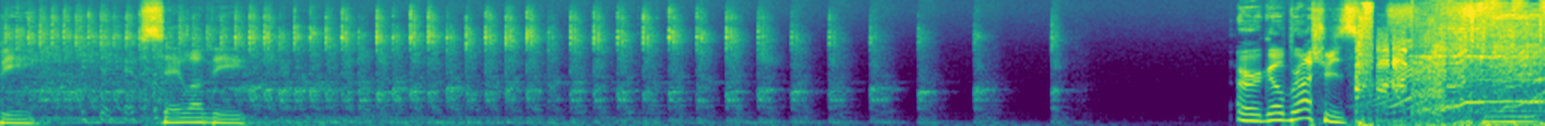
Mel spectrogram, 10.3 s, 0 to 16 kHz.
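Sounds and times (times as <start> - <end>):
prize wheel being spun, pointer ticking: 0.0 - 7.5
speech: 0.9 - 1.8, 8.3 - 9.3.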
